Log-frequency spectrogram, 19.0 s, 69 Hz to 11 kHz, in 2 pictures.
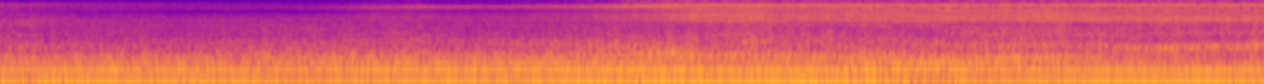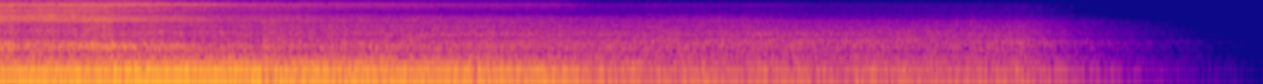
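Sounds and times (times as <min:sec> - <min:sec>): turbocharger whistle: 0:00.0 - 0:14.2
diesel locomotive engines: 0:00.0 - 0:17.6.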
